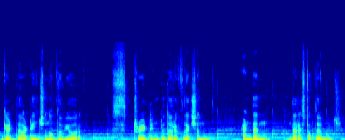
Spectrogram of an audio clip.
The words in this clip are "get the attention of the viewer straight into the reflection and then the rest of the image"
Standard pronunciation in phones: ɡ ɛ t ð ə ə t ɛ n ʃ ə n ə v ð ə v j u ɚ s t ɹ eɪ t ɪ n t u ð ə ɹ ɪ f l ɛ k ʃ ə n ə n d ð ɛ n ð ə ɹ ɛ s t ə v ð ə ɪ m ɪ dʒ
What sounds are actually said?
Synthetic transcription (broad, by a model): ɡ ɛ t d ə ə t ɛ n ʃ ə n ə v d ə v j u ɚ s t ɹ eɪ t ɪ n t u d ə ɹ ɪ f l ɛ k ʃ ə n ə n d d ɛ n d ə ɹ ɛ s t ə v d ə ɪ m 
